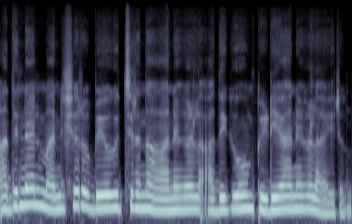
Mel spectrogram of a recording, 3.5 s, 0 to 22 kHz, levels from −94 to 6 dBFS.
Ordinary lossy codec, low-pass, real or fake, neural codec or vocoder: none; 19.8 kHz; fake; autoencoder, 48 kHz, 128 numbers a frame, DAC-VAE, trained on Japanese speech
